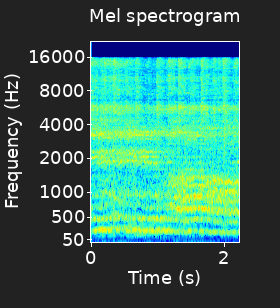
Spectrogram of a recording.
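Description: Men chanting an Islamic Maulid devotional song together into microphones, their voices holding long, steady notes.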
